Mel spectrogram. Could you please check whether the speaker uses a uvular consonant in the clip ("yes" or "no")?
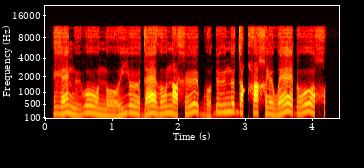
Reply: yes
